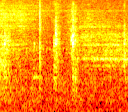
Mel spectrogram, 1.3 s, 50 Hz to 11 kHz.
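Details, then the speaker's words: Honda ATC200M three-wheeler, engine turned slowly by hand: a few light, sharp ticks as the exhaust and intake valves slap; valve clearance is loose enough for the valves to close. "So, we know the exhaust valve is slapping, which means it's loose enough to close. Now for the intake. The intake's loose."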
